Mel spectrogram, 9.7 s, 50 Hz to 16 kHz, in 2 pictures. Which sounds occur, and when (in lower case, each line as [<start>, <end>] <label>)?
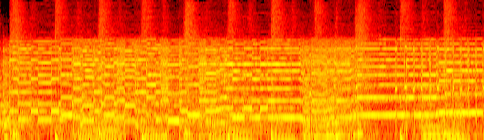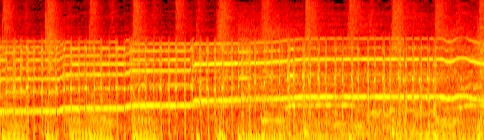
[0.00, 9.65] music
